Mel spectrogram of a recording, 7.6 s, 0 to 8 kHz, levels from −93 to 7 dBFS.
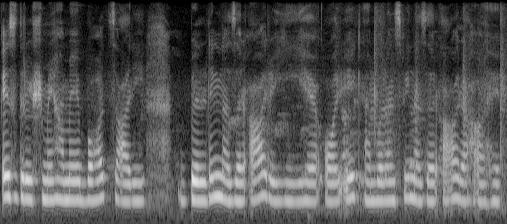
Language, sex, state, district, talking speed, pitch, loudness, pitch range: Hindi, female, Jharkhand, Palamu, 150 wpm, 215 Hz, -19 LUFS, 205-230 Hz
